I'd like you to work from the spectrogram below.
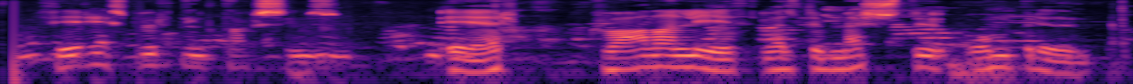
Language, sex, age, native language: Icelandic, male, 14, Icelandic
